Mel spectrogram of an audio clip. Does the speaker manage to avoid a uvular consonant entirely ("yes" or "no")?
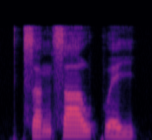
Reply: yes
